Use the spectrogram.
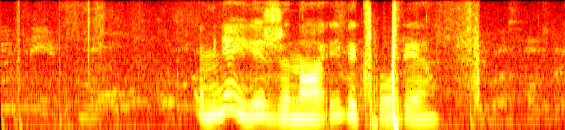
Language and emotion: Russian, neutral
